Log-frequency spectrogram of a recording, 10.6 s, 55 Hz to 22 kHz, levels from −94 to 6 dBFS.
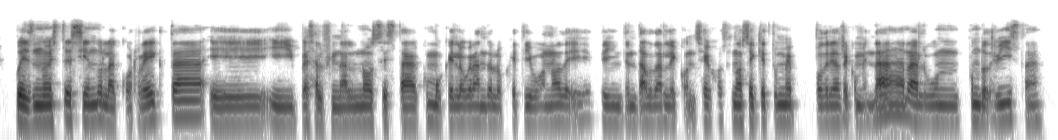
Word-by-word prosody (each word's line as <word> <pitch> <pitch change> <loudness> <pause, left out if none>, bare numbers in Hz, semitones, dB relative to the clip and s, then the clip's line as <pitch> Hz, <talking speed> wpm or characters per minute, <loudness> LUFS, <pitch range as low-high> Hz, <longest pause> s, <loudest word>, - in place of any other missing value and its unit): pues 120 -4 +7
no 125 0 +5
esté 125 +2 +2
siendo 130 +1 +4
la 115 -3 +1
correcta, 150 +5 +2
eh, 115 0 -1
y 115 -1 -1
pues 125 - -3
al 115 - -1
final 115 +1 -3
no 120 0 +1
se - - -2
está 115 0 +2
como 125 -1 -4
que 115 - +1
logrando 120 0 -1
el 120 - -5
objetivo, 120 +1 -6
¿no?, 125 +1 -1
de 135 +3 -7
de 120 - -2
intentar 120 +1 -2
darle 120 -1 0
consejos. 125 +1 -5
¿No 125 -1 +1
sé 125 - +1
qué 130 - 0
tú - - -11
me 125 -1 0 0.2
podrías 120 0 0
recomendar, 165 - +2
algún 120 -1 +1
punto 130 - 0
de - - -9
vista? 130 -1 -2
120 Hz, 205 wpm, -25 LUFS, 115-125 Hz, 0.2 s, pues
